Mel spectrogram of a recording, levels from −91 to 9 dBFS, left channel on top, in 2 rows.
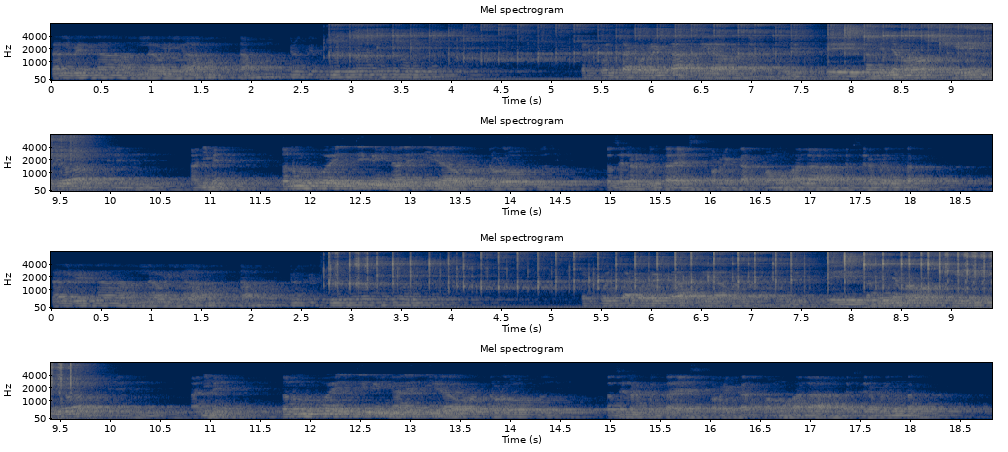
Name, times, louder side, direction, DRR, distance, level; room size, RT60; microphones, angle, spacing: voice 1, 0.0-3.9, equal, 15° left, -2 dB, 0.5 m, -49 dB
sound 1, 2.7-9.6, right 12 dB, 65° right, 0.5 m, -40 dB
voice 2, 5.5-10.5 10.8-11.1 11.7-14.4 15.0-18.0, left 1 dB, 70° left, -2 dB, 1.8 m, -45 dB
7.7 x 5.9 x 4.7 m, 2.5 s
head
